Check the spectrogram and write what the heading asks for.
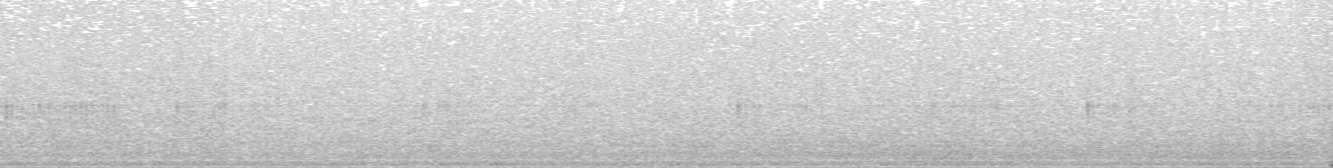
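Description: Steady faint background hiss with a low hum, even throughout, with no distinct events.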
